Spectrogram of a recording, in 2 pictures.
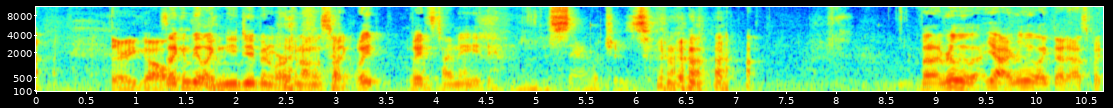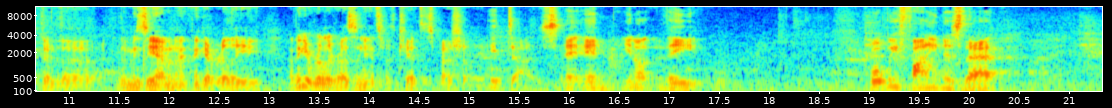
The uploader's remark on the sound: Live at Daly's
